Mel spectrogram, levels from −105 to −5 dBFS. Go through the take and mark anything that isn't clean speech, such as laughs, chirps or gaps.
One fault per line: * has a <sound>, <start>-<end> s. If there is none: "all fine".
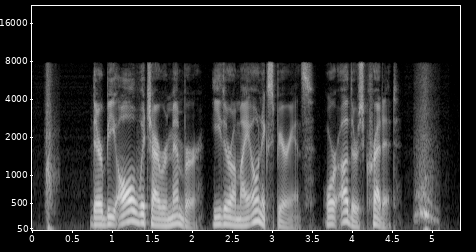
* has a whoosh, 0.1-0.4 s
* has a whoosh, 4.8-5.1 s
